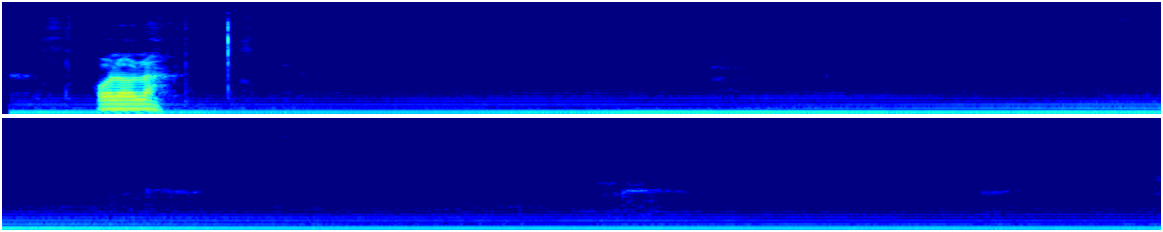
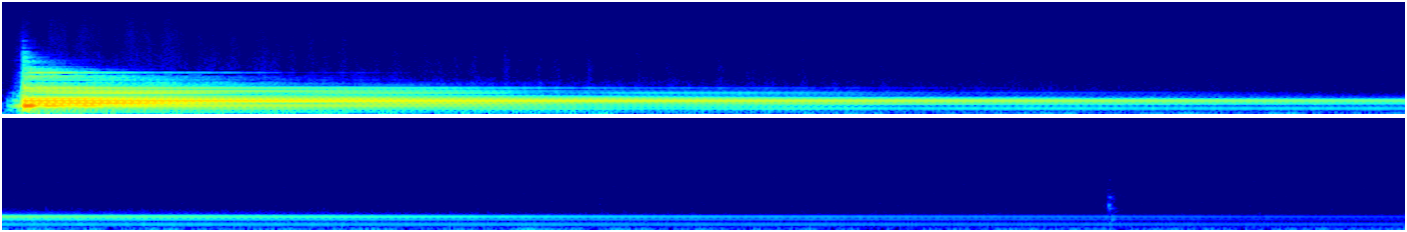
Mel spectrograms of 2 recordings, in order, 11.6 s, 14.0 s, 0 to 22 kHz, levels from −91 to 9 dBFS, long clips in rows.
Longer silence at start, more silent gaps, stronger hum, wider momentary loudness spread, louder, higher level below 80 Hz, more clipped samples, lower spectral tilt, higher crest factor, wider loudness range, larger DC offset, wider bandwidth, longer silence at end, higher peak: about the same, 0.05 s vs 0.05 s; neither; neither; second, 21 LU vs 26 LU; second, -38 LUFS vs -29 LUFS; about the same, -60 dBFS vs -60 dBFS; neither; second, -5.5 dB/octave vs -9.5 dB/octave; about the same, 30 dB vs 26 dB; about the same, 24 LU vs 25 LU; neither; first, 16.5 kHz vs 4.4 kHz; second, 0 s vs 5.35 s; second, -18 dBFS vs -6 dBFS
